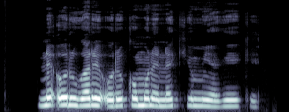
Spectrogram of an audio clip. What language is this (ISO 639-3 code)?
kik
